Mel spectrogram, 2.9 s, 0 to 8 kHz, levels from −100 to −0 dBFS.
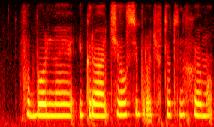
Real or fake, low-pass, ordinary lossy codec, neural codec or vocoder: real; 7.2 kHz; Opus, 24 kbps; none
